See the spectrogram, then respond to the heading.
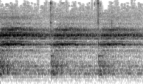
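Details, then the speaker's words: LinnDrum drum machine with a heat-blackened, hacked circuit board: pattern plays with the crash cymbal audibly present but much softer, thin and quiet; hi-hat and ride were similarly soft. "you can hear the crash it's just much softer"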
